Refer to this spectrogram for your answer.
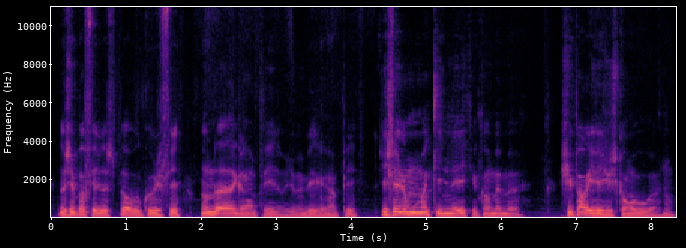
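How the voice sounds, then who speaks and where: At a moderate pace, a man speaks with a medium pitch, a dark, mellow tone and fairly even intonation. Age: 80s+. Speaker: doctor. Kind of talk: interview answer.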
